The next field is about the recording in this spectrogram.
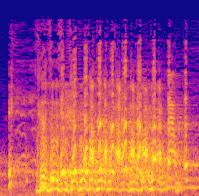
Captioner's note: laughter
